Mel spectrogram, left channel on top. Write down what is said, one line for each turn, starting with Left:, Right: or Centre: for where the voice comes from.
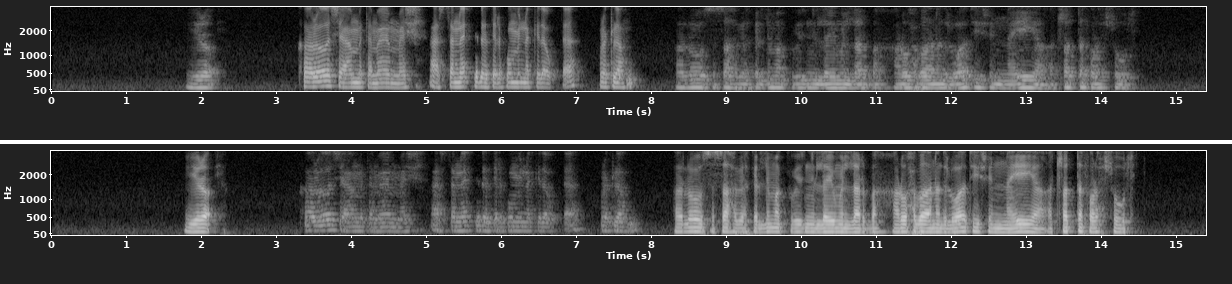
Right: ايه رأيك؟
Left: خلاص يا عم تمام ماشي هستناك كده تليفون منك كده وبتاع ونطلع
Right: خلاص يا صاحبي هكلمك بإذن الله يوم الأربع هروح بقى أنا دلوقتي عشان ايه هتشطف واروح شغلي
